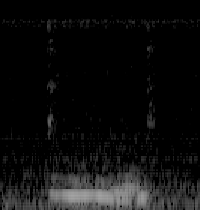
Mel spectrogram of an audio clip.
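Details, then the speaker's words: A single soft, hum-like snore from a pet sleeping sweetly nearby in a quiet room; snoring. "Так вибачте якщо ви будете якісь звуки чути що хтось хропить або хтось підвиває от як зараз можливо було чутно то це хропе"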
